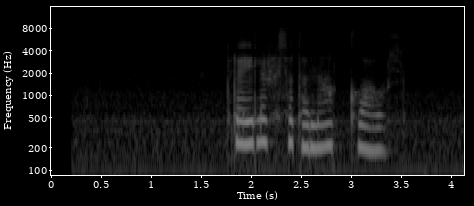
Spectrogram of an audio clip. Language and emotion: Russian, neutral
